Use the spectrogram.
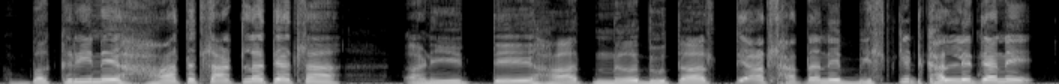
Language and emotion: Marathi, disgusted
